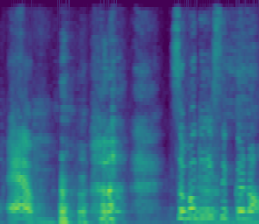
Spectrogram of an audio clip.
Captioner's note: chuckling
